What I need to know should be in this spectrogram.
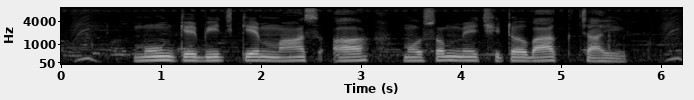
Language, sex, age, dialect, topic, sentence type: Maithili, male, 18-24, Southern/Standard, agriculture, question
